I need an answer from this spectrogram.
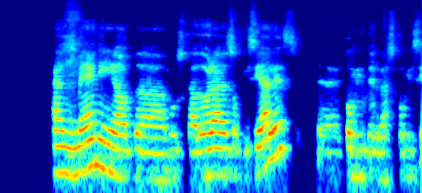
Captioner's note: speaking Spanish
